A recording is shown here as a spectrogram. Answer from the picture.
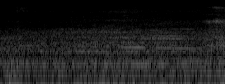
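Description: Quiet background noise: a steady low rumble with faint hiss.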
